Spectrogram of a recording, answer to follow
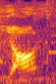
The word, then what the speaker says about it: Jan: John is pronounced as Jan.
